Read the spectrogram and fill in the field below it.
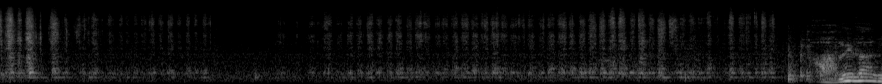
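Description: A paintbrush scratches and dabs against canvas in quick strokes.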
